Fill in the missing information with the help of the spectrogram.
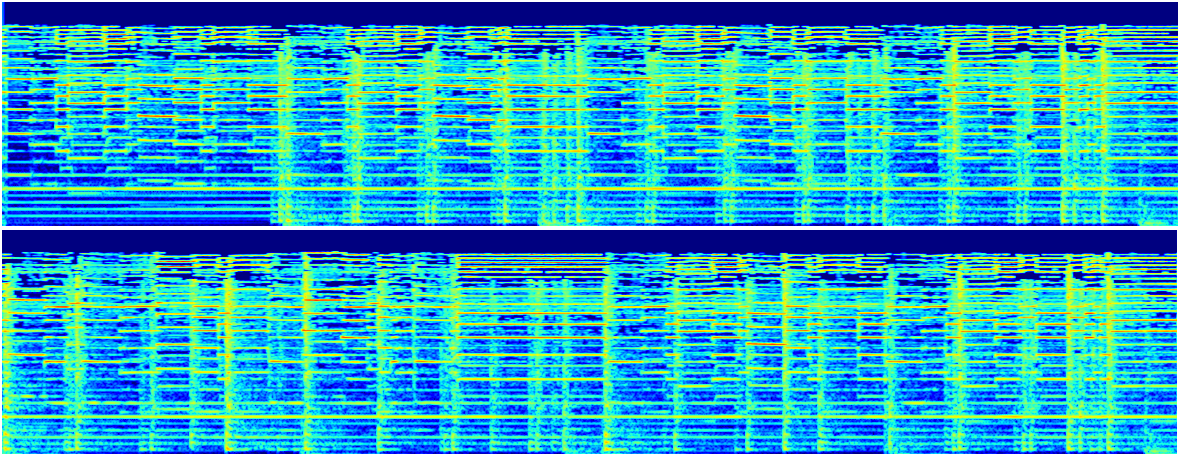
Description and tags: bagpipe-victory
Pipe and drums combo on synth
